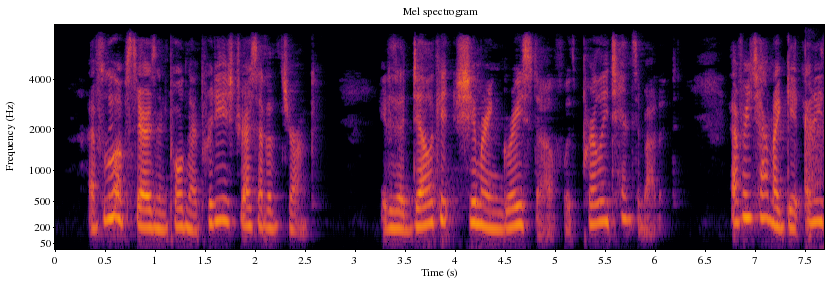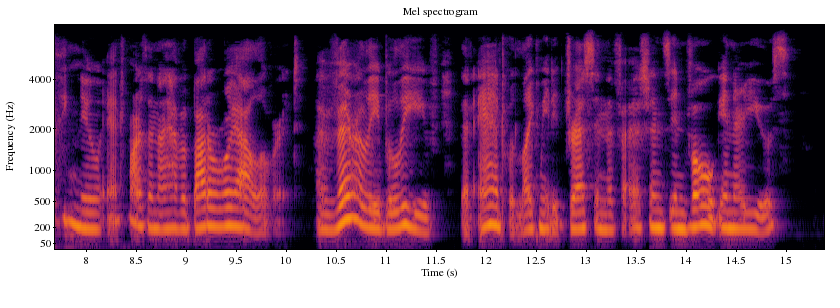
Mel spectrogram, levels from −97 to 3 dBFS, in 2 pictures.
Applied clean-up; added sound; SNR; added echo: classical method log-MMSE.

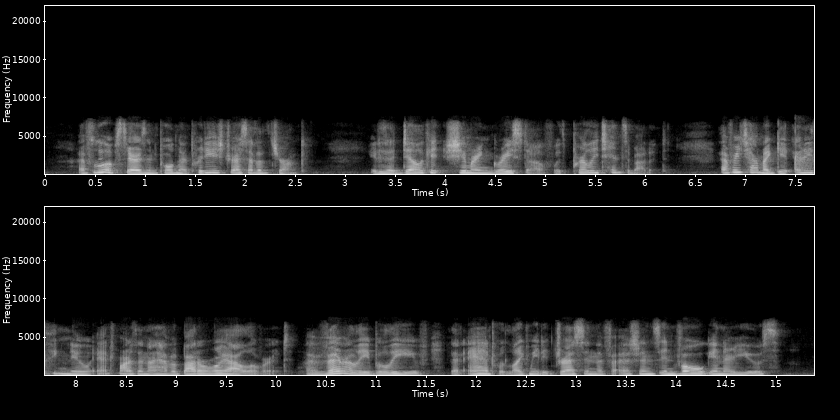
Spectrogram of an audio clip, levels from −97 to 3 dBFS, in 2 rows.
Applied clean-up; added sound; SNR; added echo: neural separator model SepFormer DNS4.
